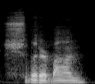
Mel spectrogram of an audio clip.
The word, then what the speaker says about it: Schlitterbahn: Schlitterbahn.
